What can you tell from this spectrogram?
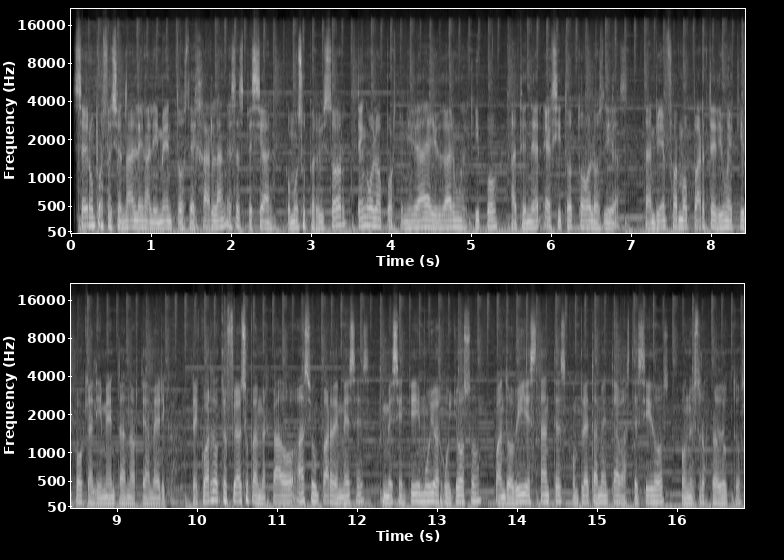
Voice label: Spanish and English Ad; Sprint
